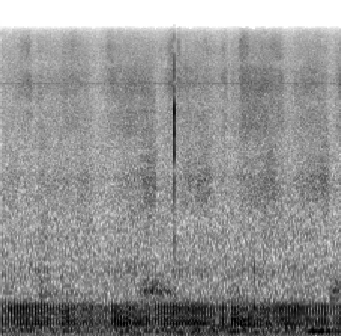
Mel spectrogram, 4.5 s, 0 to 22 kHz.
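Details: Maca, an elder female tabby cat born in 2000, purrs contentedly during a winter cuddle; low continuous vibrating rumble with a sharp tick midway and soft fur rustling.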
